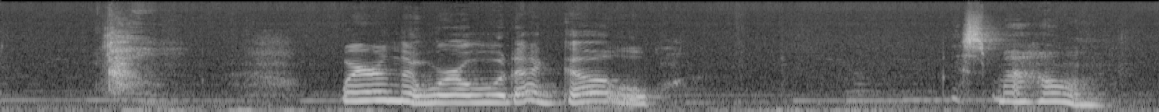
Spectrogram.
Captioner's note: scoffs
